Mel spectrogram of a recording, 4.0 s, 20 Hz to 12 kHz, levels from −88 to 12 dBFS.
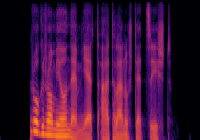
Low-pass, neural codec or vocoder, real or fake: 10.8 kHz; codec, 24 kHz, 0.9 kbps, DualCodec; fake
